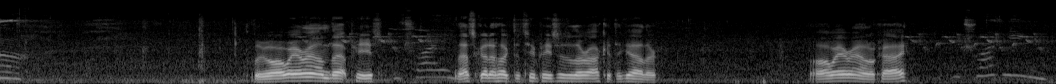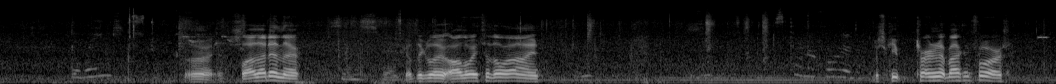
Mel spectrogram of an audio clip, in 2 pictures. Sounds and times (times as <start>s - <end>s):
Outside, rural or natural: 0.0s - 21.1s
Child speech, kid speaking: 3.8s - 4.8s, 9.6s - 10.6s, 11.2s - 12.6s, 13.9s - 14.6s, 18.3s - 19.2s.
